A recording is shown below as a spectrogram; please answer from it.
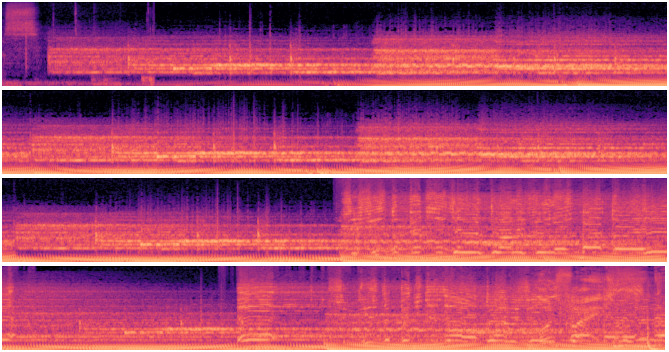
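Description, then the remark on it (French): A song from a music video plays steadily and loudly, with a pulsing bass line and repeating chord blocks in an even rhythm; about two-thirds through, the mix grows fuller and brighter with crashing cymbals. “la chanson du vidéoclip”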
